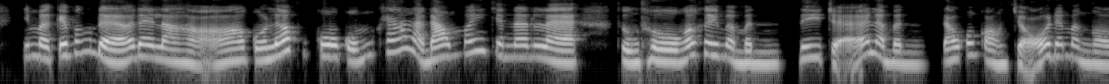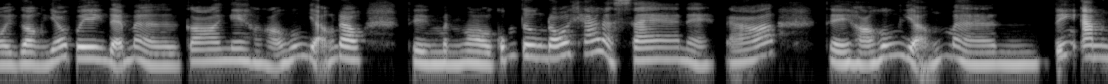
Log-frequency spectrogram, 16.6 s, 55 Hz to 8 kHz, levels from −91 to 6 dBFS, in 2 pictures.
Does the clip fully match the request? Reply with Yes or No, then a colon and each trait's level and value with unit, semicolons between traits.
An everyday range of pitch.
No: wide, 5.9 semitones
